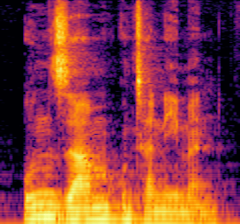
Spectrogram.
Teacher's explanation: Hier hört ihr, wird unserem fast wie unserm, unserm. Unserm oder unserem, beides sind korrekte Formen, beides sind korrekte reduzierte Formen.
